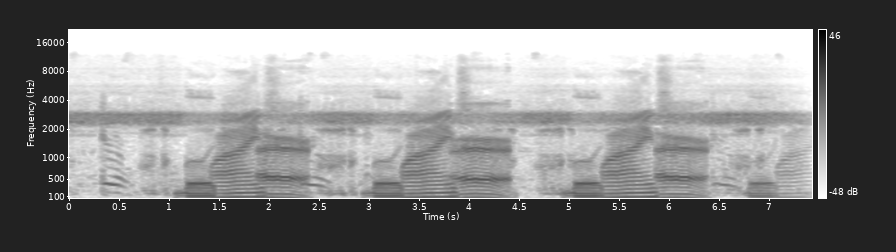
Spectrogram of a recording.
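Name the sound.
frogs croaking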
